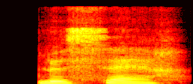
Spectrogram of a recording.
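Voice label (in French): "le cerf", French; el venado; animales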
